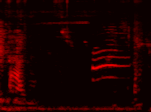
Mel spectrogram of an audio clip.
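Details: A family of cats, including kittens, out playing together: a short, clear meow rises briefly, while people talk nearby and a low background hum continues.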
